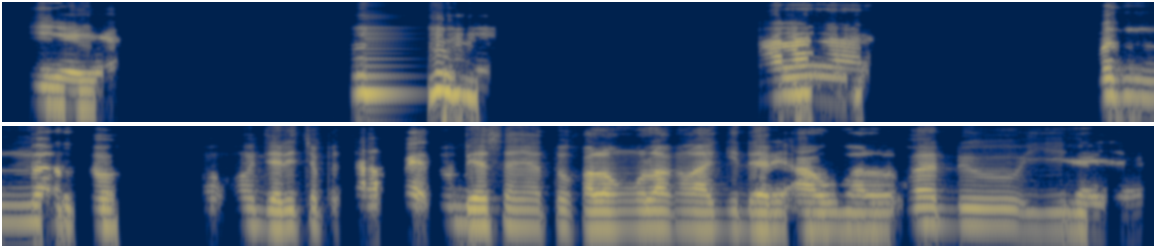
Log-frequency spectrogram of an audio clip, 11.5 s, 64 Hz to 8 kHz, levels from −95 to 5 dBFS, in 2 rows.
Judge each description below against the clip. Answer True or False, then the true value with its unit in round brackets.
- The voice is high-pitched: False (145 Hz)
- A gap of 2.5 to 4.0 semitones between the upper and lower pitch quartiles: False (5.0 semitones)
